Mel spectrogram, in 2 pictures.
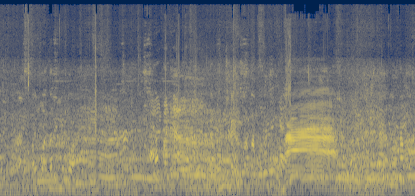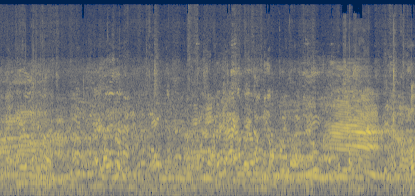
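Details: Sahiwal bull calves for sale at Ambari cattle market in Bangladesh, busy market din with steady crowd noise and voices, several harmonic moos rising and falling, the clearest around the middle and near the end.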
